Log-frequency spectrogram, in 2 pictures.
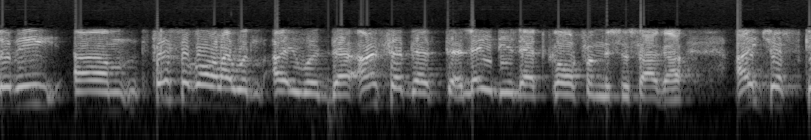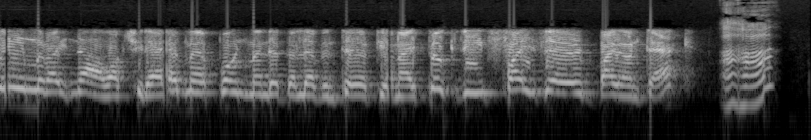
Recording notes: Listeners call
